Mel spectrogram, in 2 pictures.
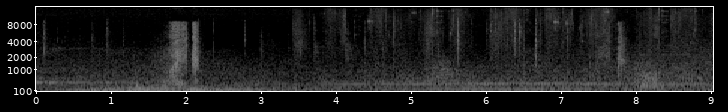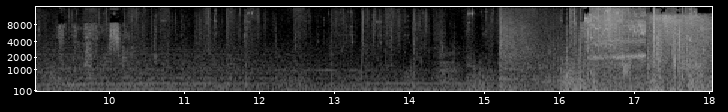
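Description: Footsteps crunch over debris.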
